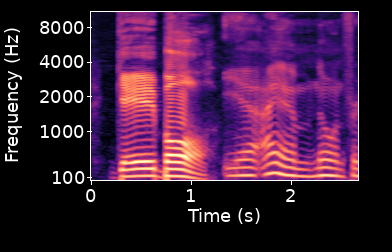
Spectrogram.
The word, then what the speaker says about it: Goebel: he picked up the mic and he said Gable yeah I am known for destroying names on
